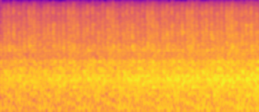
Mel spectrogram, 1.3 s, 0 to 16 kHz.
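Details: Smooth-running 9-liter diesel bus engine at steady idle after valve adjustment: even clatter, no thump or skipped beat, running like a sewing machine; valves well set, normal idle.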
